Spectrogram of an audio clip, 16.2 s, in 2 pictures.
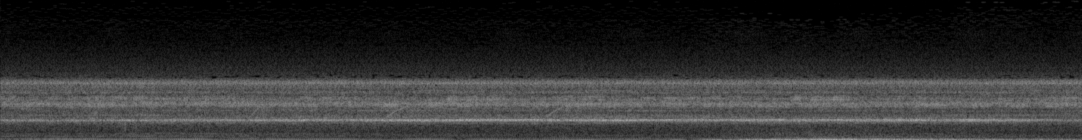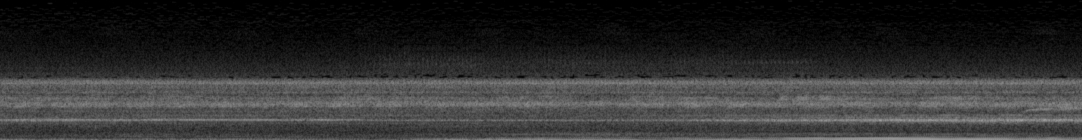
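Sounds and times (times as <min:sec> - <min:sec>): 
nest ambience: 0:04.9 - 0:16.2.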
